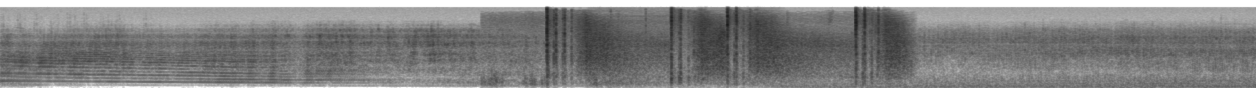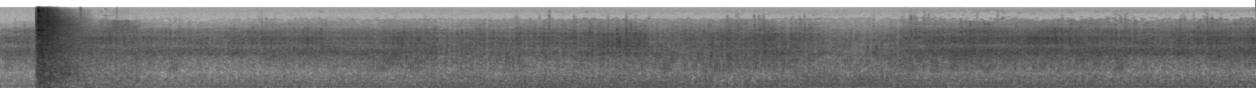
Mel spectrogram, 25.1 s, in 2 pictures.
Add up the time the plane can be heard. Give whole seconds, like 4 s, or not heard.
25 s.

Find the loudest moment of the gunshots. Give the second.
13 s.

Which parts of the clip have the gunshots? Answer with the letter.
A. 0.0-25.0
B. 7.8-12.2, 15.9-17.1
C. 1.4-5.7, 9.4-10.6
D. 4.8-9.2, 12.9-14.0
D.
